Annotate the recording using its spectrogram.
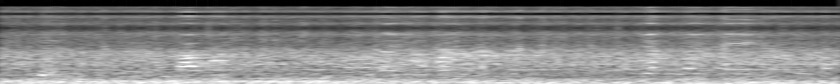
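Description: Steady low rumble with faint voices now and then.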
